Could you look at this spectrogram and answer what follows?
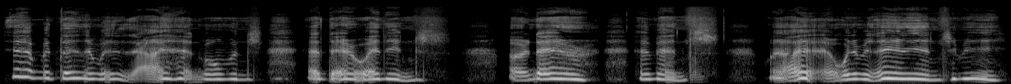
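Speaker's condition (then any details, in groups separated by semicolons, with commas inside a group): Cerebral palsy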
